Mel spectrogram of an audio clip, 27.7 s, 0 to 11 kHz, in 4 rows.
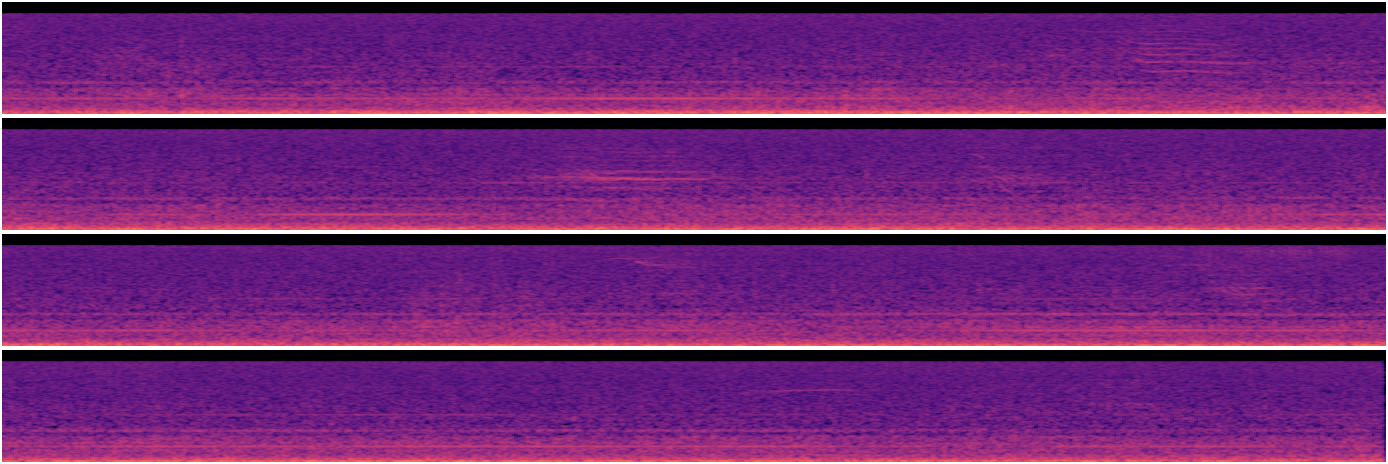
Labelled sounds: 5.7	6.3	killer whale, Bigg's (transient), 1.2 to 2.3 kHz
6.7	7.0	killer whale, Bigg's (transient), 2.6 to 2.7 kHz
9.6	10.4	killer whale, Bigg's (transient), 1.6 to 3.9 kHz
19.7	20.2	killer whale, Bigg's (transient), 1.7 to 4.3 kHz
24.5	25.1	killer whale, Bigg's (transient), 2.9 to 3.3 kHz

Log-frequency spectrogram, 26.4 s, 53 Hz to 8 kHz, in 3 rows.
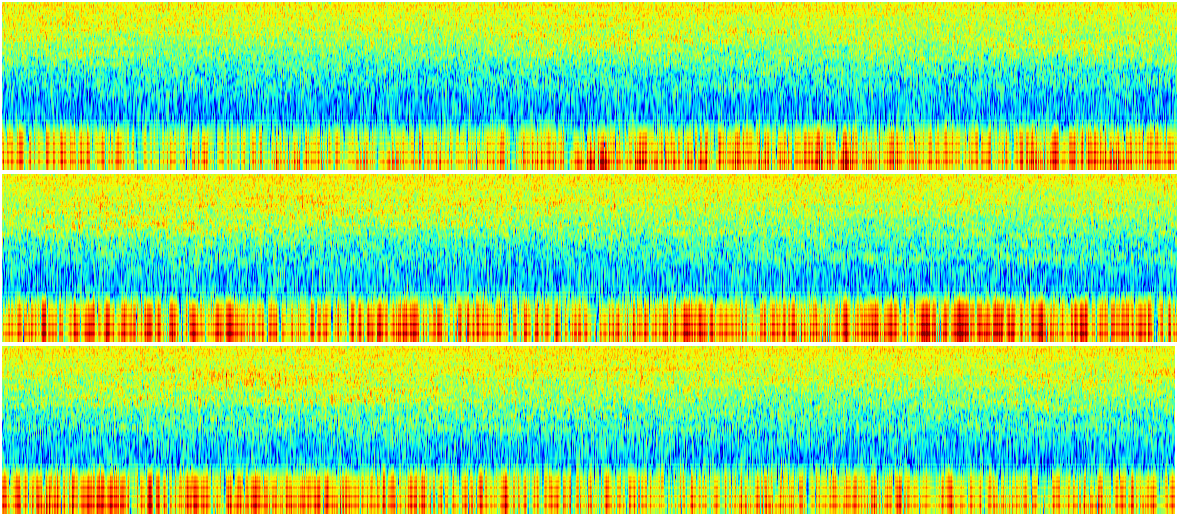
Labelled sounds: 25.3	25.6	vessel noise, 1.1 to 1.3 kHz

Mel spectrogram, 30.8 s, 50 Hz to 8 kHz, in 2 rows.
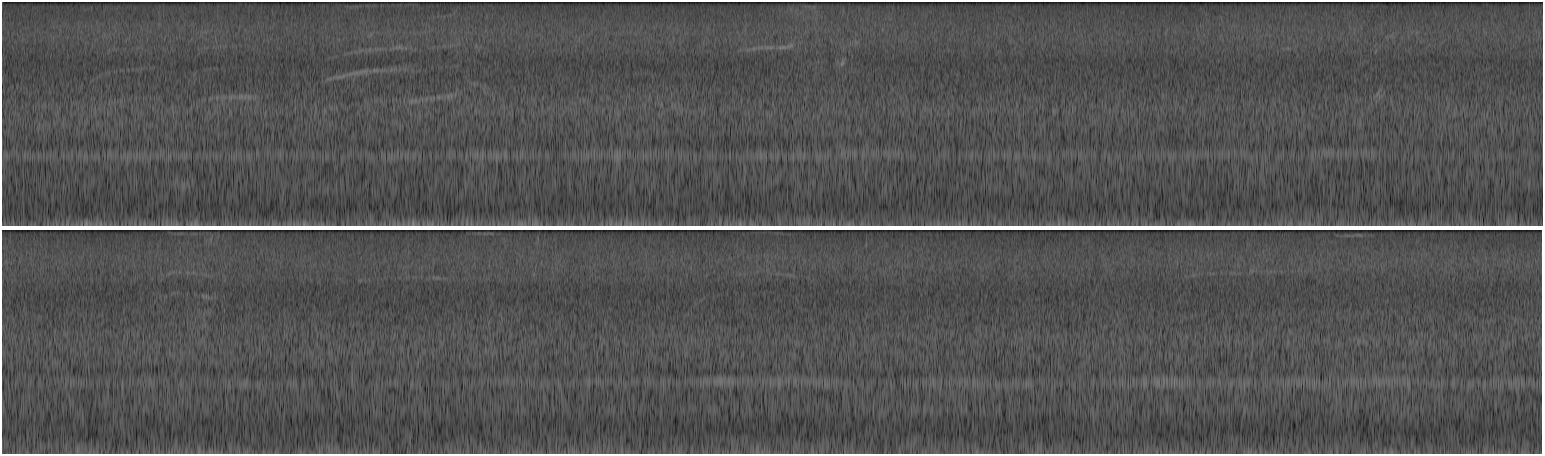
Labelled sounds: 3.1	4.6	killer whale, southern resident, 1.8 to 5.1 kHz
16.9	17.7	killer whale, southern resident, 2.5 to 7.8 kHz
20.0	20.4	killer whale, southern resident, 6.8 to 8.0 kHz

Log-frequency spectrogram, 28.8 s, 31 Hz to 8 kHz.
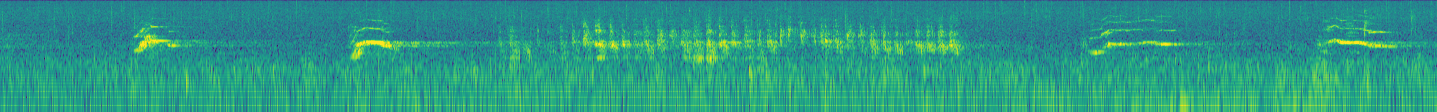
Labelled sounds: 2.7	3.6	humpback whale, 0.78 to 2.4 kHz
7.1	8.0	humpback whale, 0.78 to 3.0 kHz
11.9	12.6	humpback whale, 0.78 to 1.1 kHz
13.1	13.6	humpback whale, 1.0 to 1.8 kHz
14.4	14.8	humpback whale, 0.78 to 1.2 kHz
15.6	16.7	humpback whale, 0.91 to 2.0 kHz
18.3	18.6	humpback whale, 0.78 to 0.97 kHz
21.7	23.6	humpback whale, 0.78 to 3.7 kHz
26.5	28.0	humpback whale, 0.78 to 3.4 kHz

